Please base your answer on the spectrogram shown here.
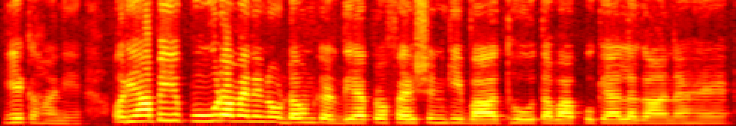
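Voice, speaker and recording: A woman teaching a grammar lesson, explaining rules step by step and often checking in with her students. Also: sits high. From India. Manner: frequent check-in questions to students.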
